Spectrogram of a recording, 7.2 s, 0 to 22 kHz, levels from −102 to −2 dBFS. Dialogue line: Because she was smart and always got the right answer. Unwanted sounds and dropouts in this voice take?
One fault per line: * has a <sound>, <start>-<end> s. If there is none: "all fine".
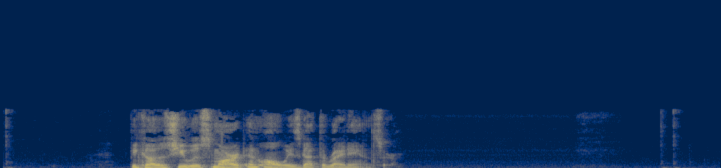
all fine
